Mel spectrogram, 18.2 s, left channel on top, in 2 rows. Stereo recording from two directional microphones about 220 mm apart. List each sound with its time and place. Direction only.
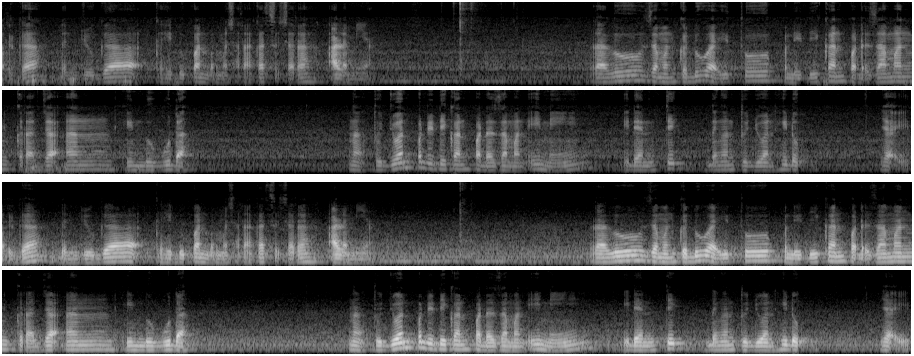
0.0 s speech: 15° left (ahead or behind)
5.9 s speech: 20° left (ahead or behind)
13.1 s speech: 15° left (ahead or behind)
